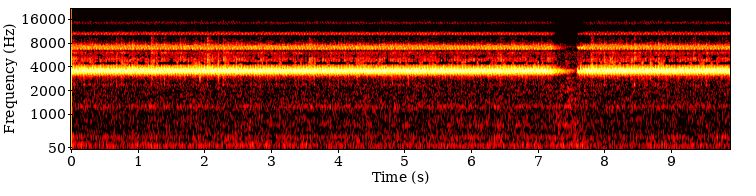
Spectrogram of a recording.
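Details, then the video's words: Cricket giving a steady, high, shrill ringing trill that runs unbroken for about seven seconds, fades out briefly, then resumes at full strength; no other sounds. "suara jangkrik super unik"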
